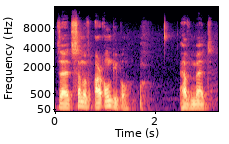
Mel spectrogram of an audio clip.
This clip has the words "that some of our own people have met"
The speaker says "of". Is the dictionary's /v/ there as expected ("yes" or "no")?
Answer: yes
